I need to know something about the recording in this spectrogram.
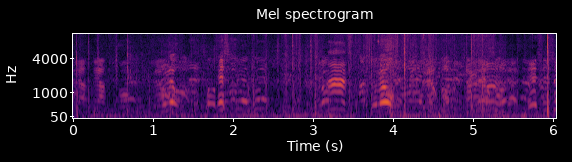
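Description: Footballers' short shouted calls on an open pitch, with wind rumbling on the microphone. Near the end, one sharp thud as a football is kicked.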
